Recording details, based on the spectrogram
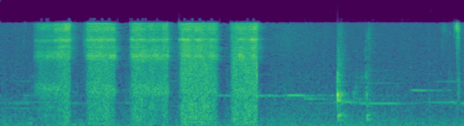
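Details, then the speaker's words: Five short hissing half-second bursts of contrast powder spray, then quiet room noise with clicks, applied to a male patient's teeth before a CEREC digital impression for an implant crown, to prevent saliva or tooth reflection. "All right, and this is a contrasting spray, so when we take the digital impression, there's no reflection of saliva or any part of the tooth. Just a lot of powder."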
